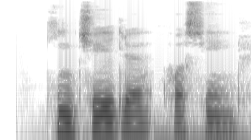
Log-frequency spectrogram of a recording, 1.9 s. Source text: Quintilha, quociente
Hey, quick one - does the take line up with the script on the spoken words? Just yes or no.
yes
